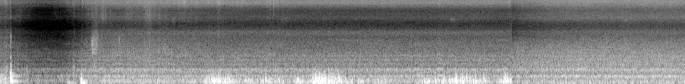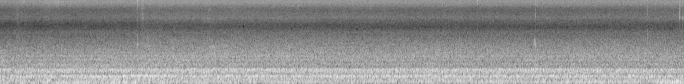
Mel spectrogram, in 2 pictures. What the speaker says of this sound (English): As you can see, there's a lot of bees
